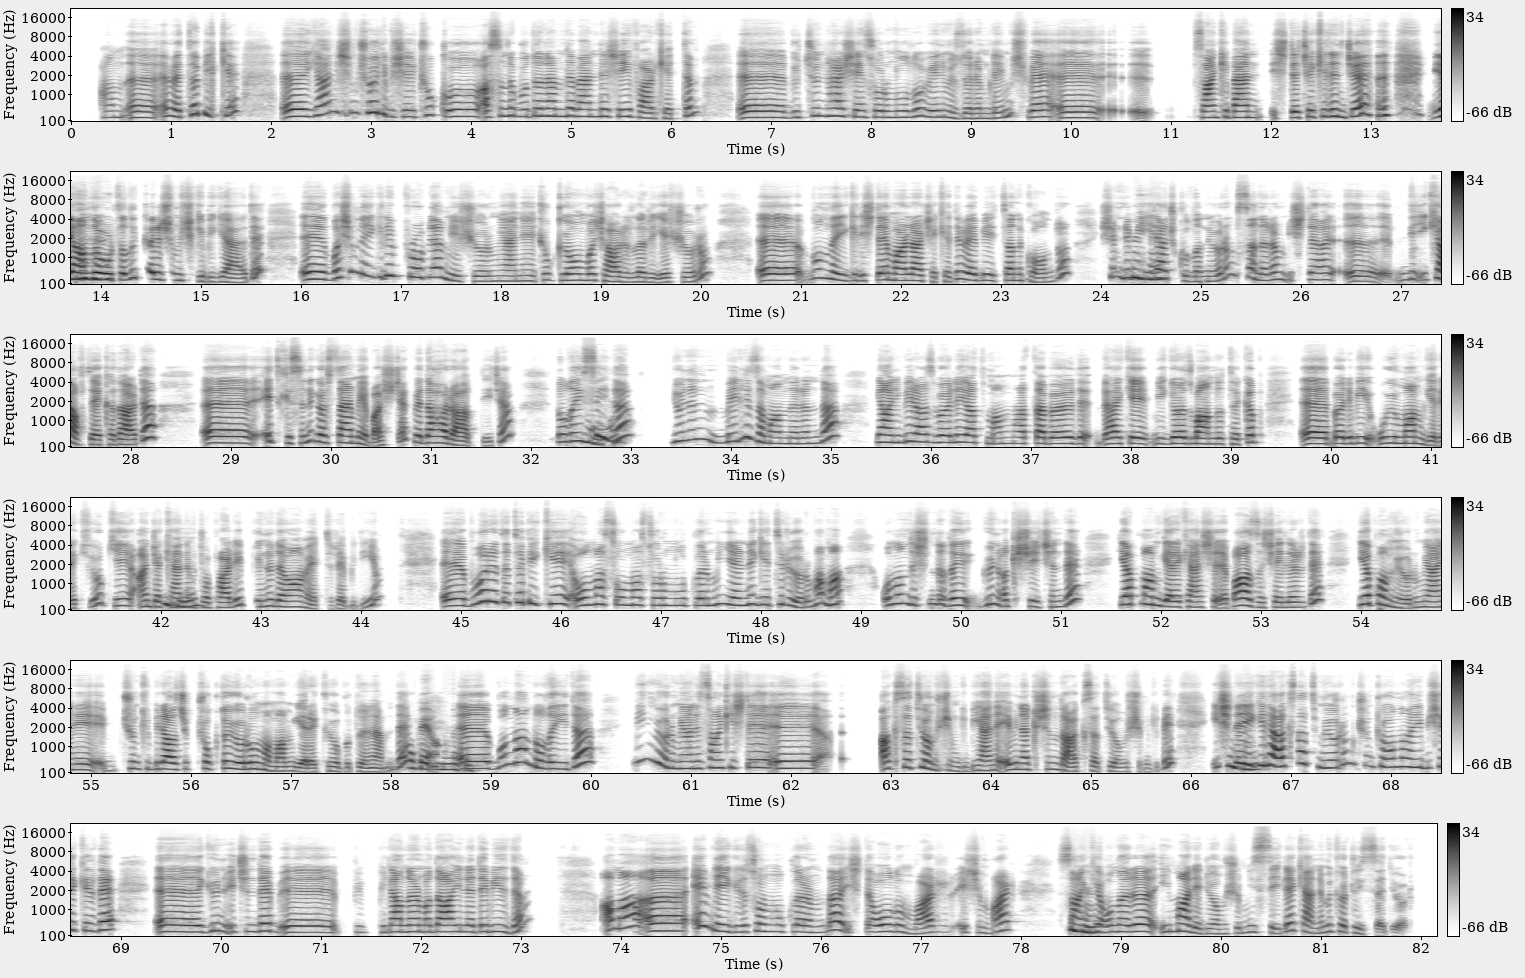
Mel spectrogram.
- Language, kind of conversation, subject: Turkish, advice, Dinlenirken neden suçluluk duyuyorum?
- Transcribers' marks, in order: chuckle; other background noise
